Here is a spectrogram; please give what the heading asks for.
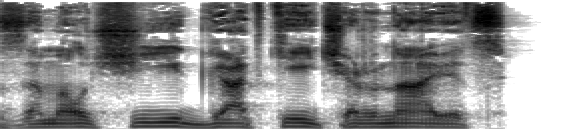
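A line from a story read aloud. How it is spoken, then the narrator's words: Hissing. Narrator (Russian): Поэт шипел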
